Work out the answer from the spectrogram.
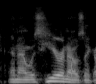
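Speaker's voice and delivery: ordinary talk, nothing marked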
